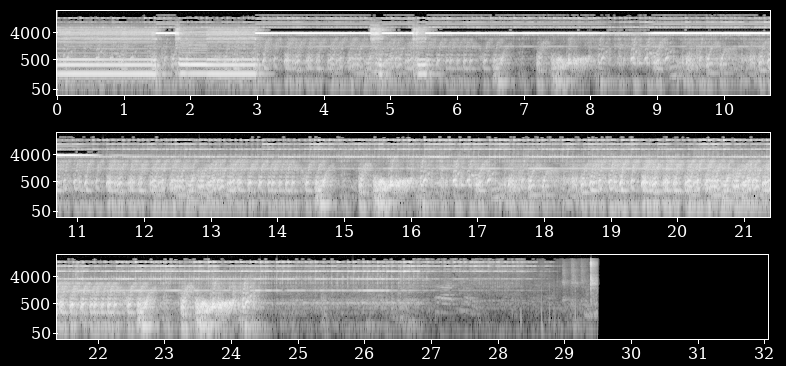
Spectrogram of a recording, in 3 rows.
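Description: Live experimental noise music on electronics and effects pedals: a held electronic drone with a high, piercing steady tone over it for the first ten seconds or so, then a dense, churning noise texture. It fades from about 24 seconds in and cuts off just before the end.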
